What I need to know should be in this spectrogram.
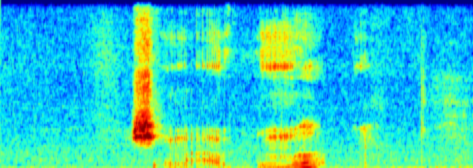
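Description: A man speaks briefly and quietly.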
